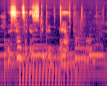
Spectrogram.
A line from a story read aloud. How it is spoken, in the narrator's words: muttered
